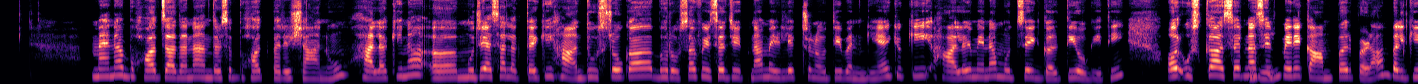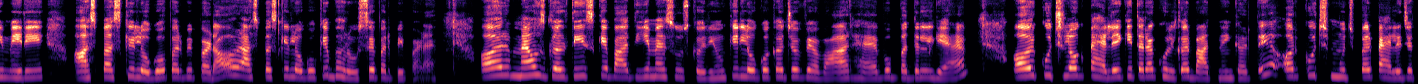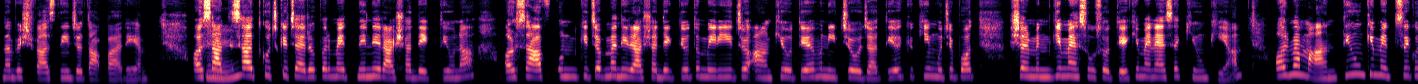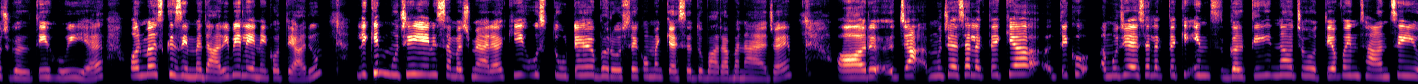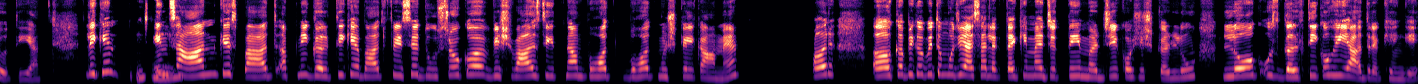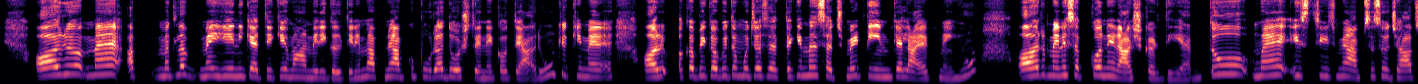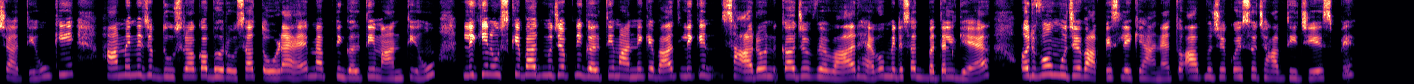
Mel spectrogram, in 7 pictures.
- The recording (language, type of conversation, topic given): Hindi, advice, क्या मैं अपनी गलती के बाद टीम का भरोसा फिर से जीत सकता/सकती हूँ?
- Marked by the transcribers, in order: tapping; in English: "टीम"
